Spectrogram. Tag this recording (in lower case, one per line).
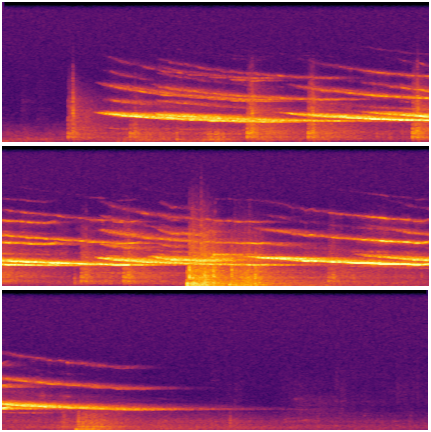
fireworks
explosion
